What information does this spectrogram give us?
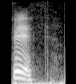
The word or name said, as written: fifth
